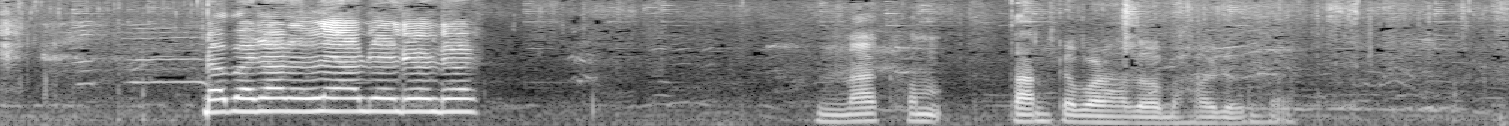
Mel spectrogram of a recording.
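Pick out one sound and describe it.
Boys shout and call out to each other outdoors.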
